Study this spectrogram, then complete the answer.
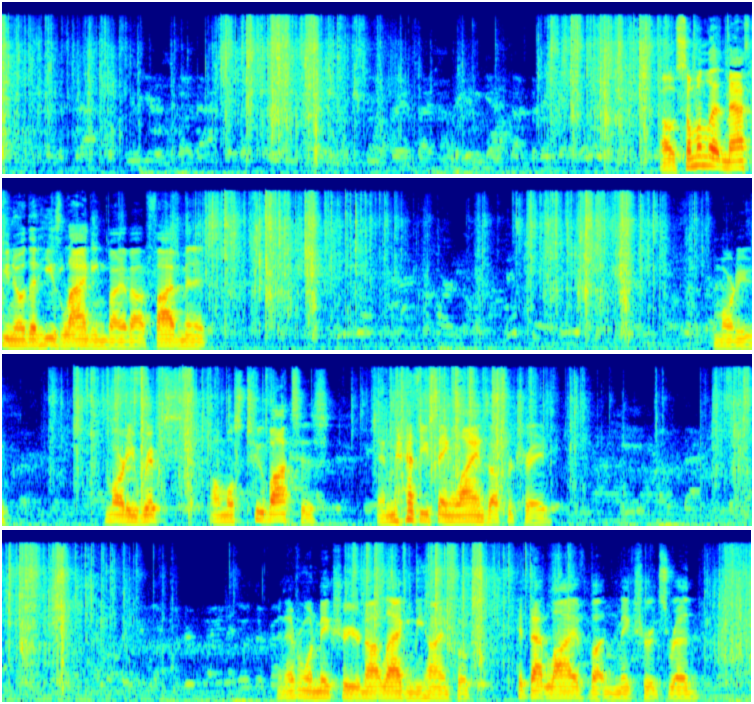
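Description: Foil wrappers crinkle and rustle as they are torn open.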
